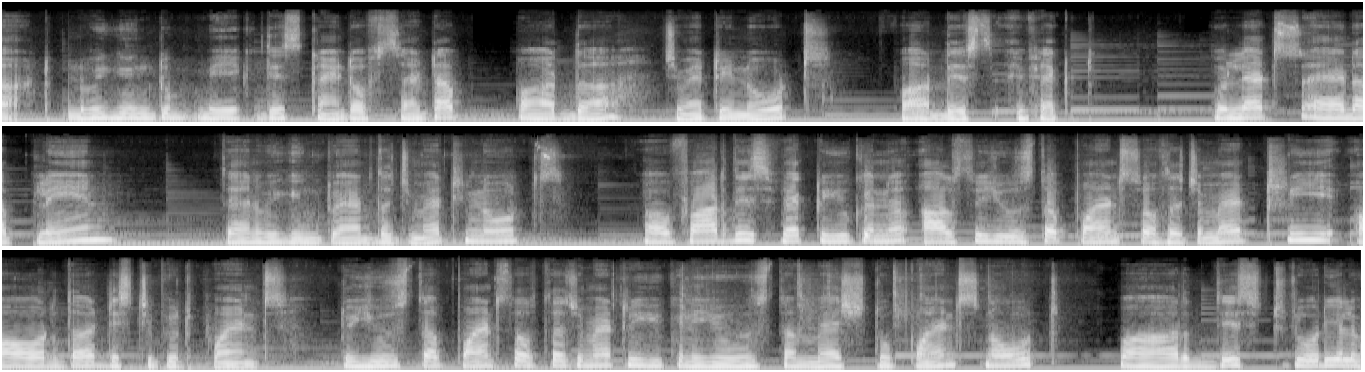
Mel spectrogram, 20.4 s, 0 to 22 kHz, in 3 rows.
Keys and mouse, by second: 5.7 ctrl+shift+s, 6.1 shift+a, 7.2-8.5 drag, 8.5 middle click, 8.9-13.6 drag, 13.6-16.0 middle drag, 14.7 shift+a, 16.0-19.0 drag, 19.0-20.4 middle drag, 20.3 x.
